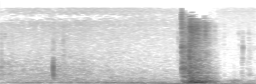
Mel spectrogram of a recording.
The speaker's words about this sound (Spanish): Bueno, portazo y se, terminó.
